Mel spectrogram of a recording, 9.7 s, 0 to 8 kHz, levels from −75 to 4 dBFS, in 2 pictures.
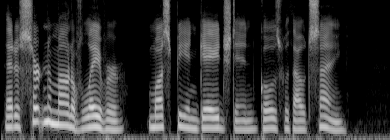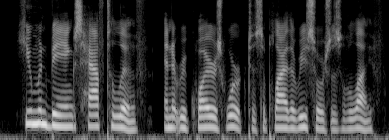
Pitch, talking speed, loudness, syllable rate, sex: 180 Hz, 170 wpm, -17 LUFS, 4.7 syllables/s, female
